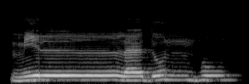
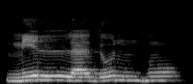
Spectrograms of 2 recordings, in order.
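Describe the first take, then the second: First: The nasal sound is held for two counts. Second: The nasal sound goes straight into the l. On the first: The speaker calls it wrong. "Kalau ditahan akan bunyinya seperti ini" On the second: The speaker calls it right. "Jadi harus milladunhu. ... langsung ke lamnya tanpa dengung, tanpa ditahan"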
